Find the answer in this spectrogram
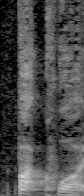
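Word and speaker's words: Baqua: It's a bakwa. It's spelled B-A-Q-U-A. Bakwa.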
